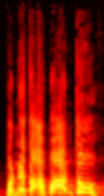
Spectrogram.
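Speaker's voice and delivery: high, loud taunting shout; accusing yell. Retold or imitated. Preacher as son yelling at his pastor father, accusing yell. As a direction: shout it as an outraged child. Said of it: "Dia teriak".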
